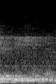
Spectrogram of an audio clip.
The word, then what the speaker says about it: meme: il termine di meme, che in inglese è meme, dice appunto giustamente it should pronounce to rhyme with cream, perché in inglese non si sa mai come si pronuncia, quindi ha messo le mani avanti, cioè come cream, ma io userò il termine meme.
